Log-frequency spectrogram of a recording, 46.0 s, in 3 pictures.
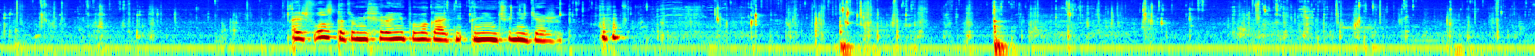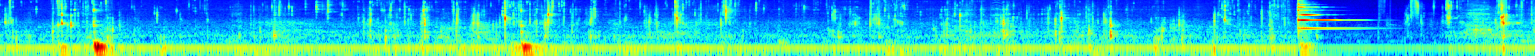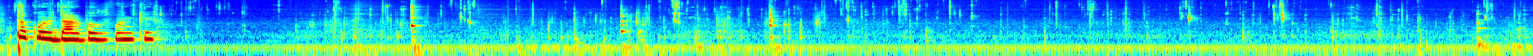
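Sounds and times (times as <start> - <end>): person chewing: 0.0 - 2.9, 5.6 - 30.8, 32.4 - 46.0
fork clinking on dishware: 28.4 - 29.2.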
